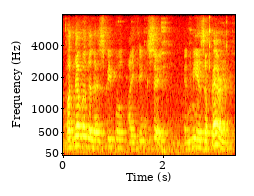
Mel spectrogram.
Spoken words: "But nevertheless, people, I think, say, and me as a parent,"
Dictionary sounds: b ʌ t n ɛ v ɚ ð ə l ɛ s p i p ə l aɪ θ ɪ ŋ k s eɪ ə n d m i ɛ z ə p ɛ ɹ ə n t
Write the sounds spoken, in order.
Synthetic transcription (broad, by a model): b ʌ t n ɛ v ɚ ð ə l ɛ s p i p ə l aɪ θ ɪ ŋ k s eɪ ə n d m i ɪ z ə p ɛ ɹ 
